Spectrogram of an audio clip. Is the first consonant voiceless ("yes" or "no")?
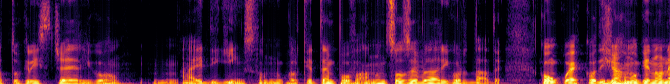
yes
